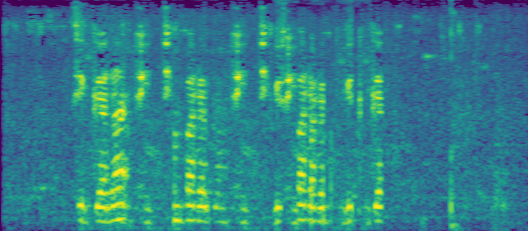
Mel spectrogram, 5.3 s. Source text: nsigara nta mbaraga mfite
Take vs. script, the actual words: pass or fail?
fail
